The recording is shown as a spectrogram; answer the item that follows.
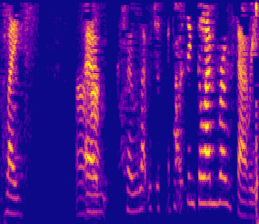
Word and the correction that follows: Glenrothes: Yeah, I think I pronounced that wrong, but yes, Glenrothes, is that correct?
